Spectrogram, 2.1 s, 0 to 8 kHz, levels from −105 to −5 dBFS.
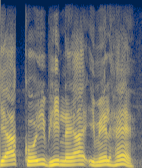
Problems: constant background noise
